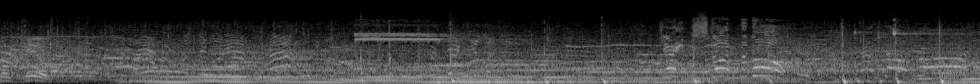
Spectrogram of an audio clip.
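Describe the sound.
A basketball is dribbled down a court in a steady run of bounces during a St. Vincent's game, with sneakers squeaking on hardwood, a crowd murmuring, and voices talking throughout.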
